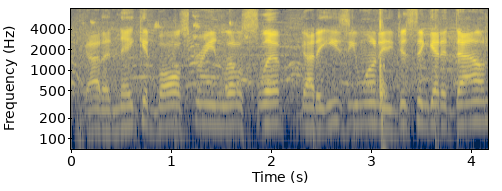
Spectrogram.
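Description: Speaking at a moderate pace, a man with a fairly high pitch is heard over noticeable background noise. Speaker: color commentator. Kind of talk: live sports commentary. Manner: analytical, conversational, steady pace.

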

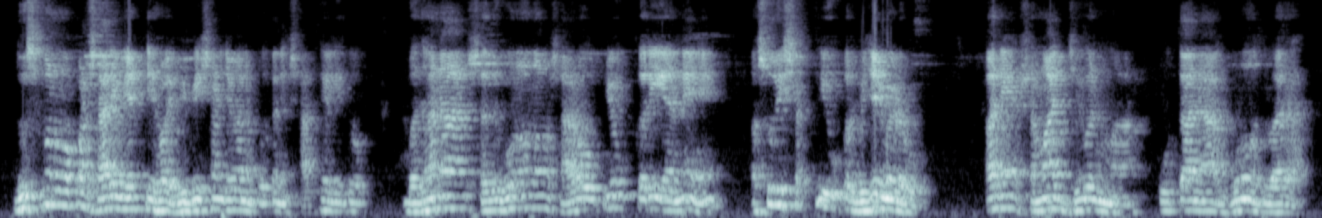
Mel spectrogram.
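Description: Noticeable background noise runs behind the voice. A man speaks in a fairly high pitch with lively intonation. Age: 60s. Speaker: doctor and temple event attendee. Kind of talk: interview. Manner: formal.

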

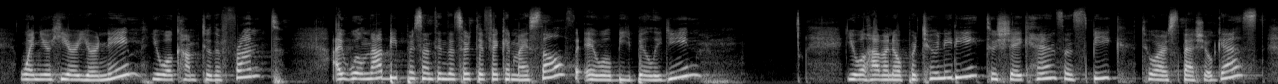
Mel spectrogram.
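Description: In a dark, mellow tone, a woman with a high pitch speaks over a quiet background. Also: moderate pace. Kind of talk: formal instructions to an audience. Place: hall. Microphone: podium.

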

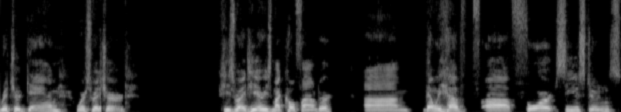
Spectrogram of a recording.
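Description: A man's high-pitched, very slow speech with long, frequent pauses and ordinary pitch variation, over a quiet background. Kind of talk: event welcome remarks. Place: hall.

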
